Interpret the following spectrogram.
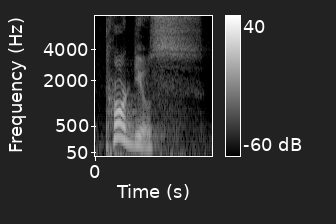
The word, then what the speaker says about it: produce: Take for example, a word like produce, stress on the first syllable used as a noun.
